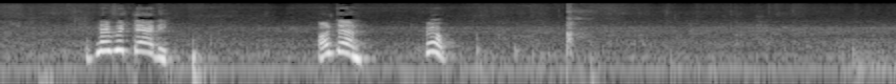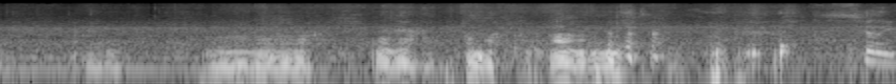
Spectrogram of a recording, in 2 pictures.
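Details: Yellow Labrador Retriever puppy at play, happily grunting: a few high, rising-and-falling squeaky notes early on, then a run of low, rumbling, pulsed grunts in short bouts, with a human voice also present.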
